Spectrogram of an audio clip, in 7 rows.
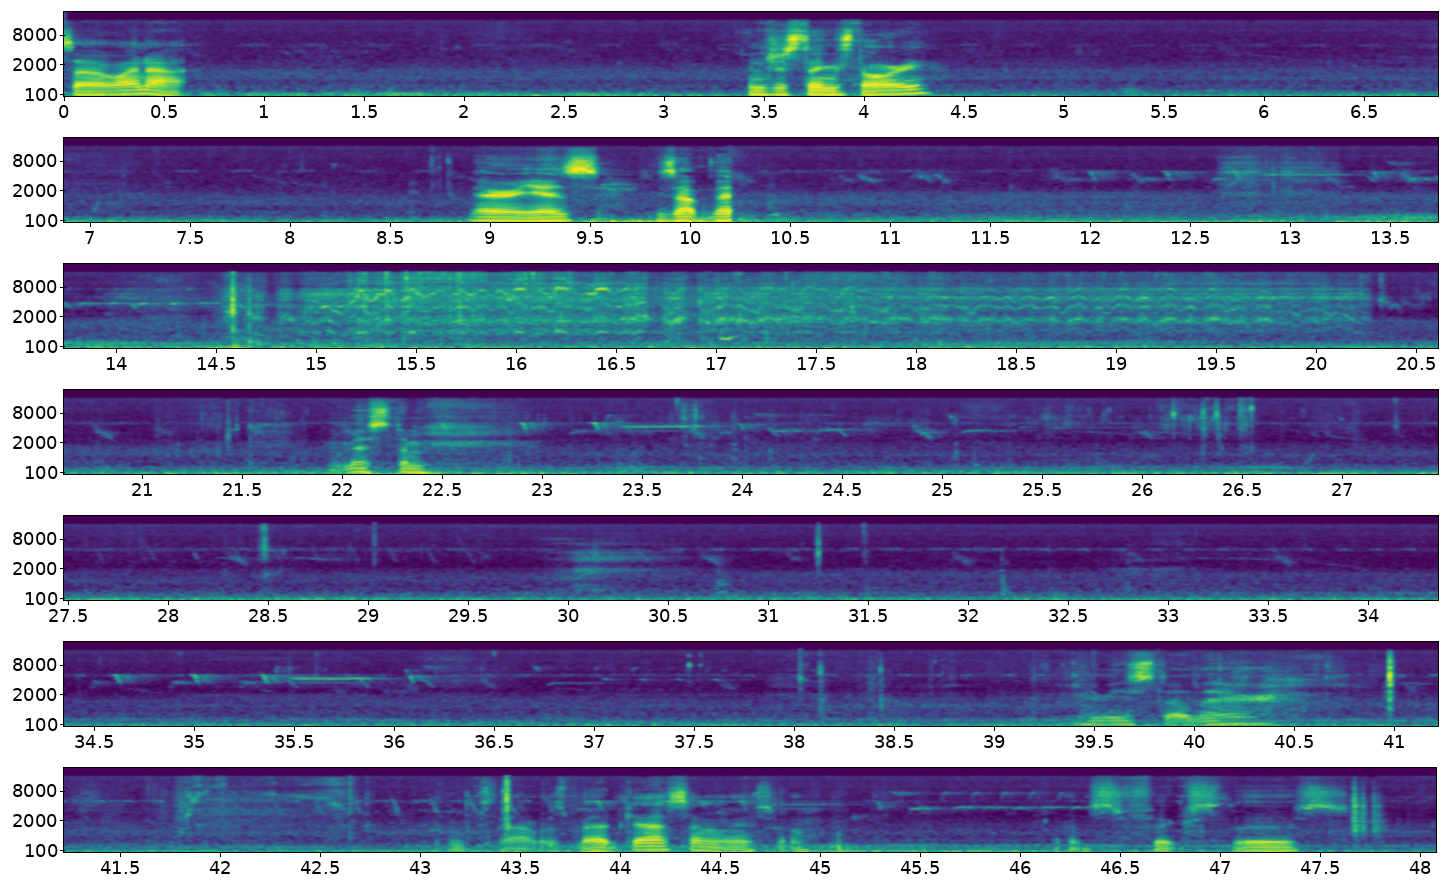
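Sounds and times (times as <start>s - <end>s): high insect drone: 5.6s - 21.0s, 26.9s - 48.0s
bird chirps: 10.3s - 21.7s, 34.5s - 38.0s, 45.0s - 46.6s
fishing reel spool whirring: 12.6s - 20.5s, 41.6s - 42.8s
fishing reel click: 14.5s - 20.4s.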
